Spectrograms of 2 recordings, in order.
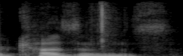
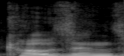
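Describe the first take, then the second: First: "Cousins" with the first vowel as in "cup"; CUZ-ins for "Cousins"; short U in Cousins. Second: "Cozens" with the first vowel as in "go"; COH-zens for "Cozens"; long O in Cozens. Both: Shown as a demonstration. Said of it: "Is it Cozens or Cousins?".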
